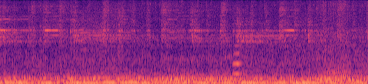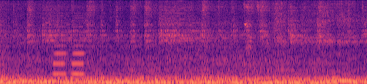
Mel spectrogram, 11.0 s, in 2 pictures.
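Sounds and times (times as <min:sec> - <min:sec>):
car engines idling: 0:00.0 - 0:11.0
car horn toots: 0:03.4 - 0:04.0, 0:06.2 - 0:07.0.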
